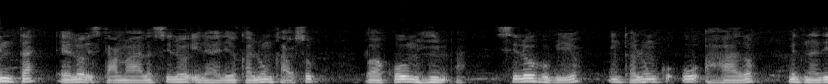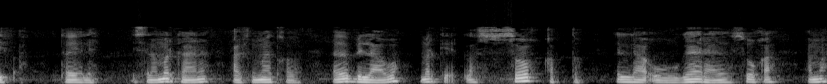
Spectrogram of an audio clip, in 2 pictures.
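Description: MP3 compression runs throughout. The speech has nothing above 5.8 kHz and a plainly audible watery, swirling smear, likely from an encoder starved at a low bitrate near 24 kbps. Sample clock jitter also runs throughout. The converter's clock wobbles by a few microseconds, adding a roughness roughly 45 dB below the speech that grows on loud, bright passages.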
